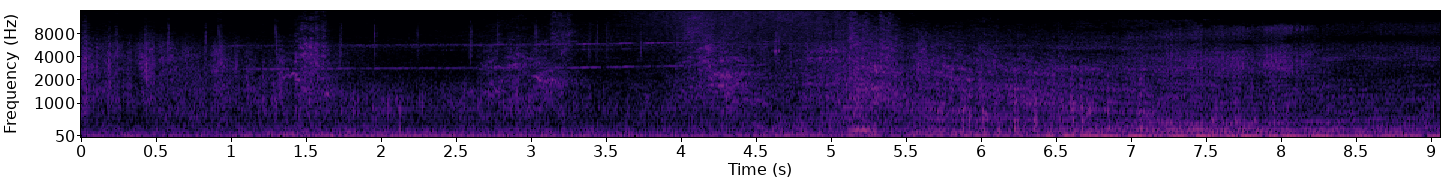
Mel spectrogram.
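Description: A spacecraft roars as it flies past overhead.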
